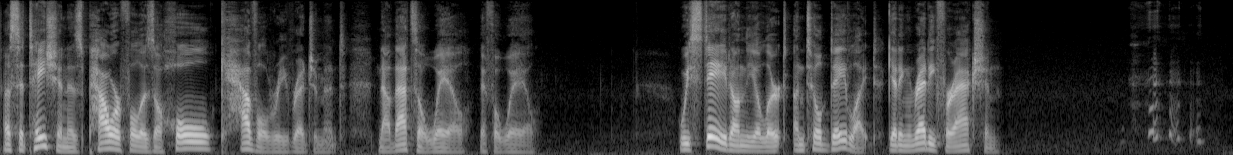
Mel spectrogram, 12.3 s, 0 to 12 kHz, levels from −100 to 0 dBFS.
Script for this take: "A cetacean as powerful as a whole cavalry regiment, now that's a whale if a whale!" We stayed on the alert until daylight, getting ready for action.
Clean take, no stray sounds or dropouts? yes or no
no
